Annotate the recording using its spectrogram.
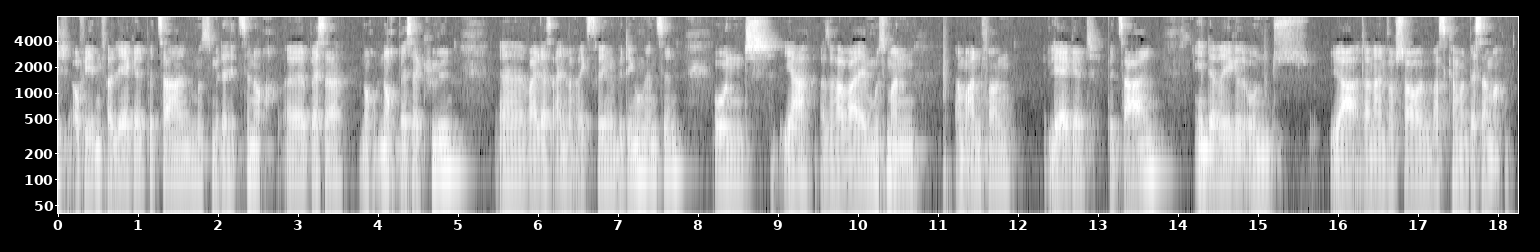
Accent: a few kilometres from Altenkunstadt, Bavaria, Germany; also born or lived in Bayreuth; in Altenkunststadt. Auch nur ja, wenige Kilometer von meinem Heimatort entfernt

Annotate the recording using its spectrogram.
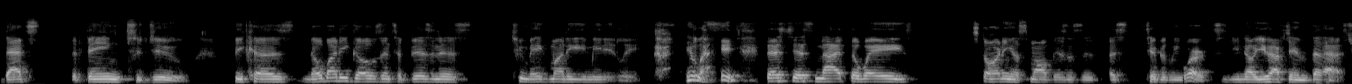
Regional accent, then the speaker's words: St. Louis, Missouri, United States; St. Louis, my hometown

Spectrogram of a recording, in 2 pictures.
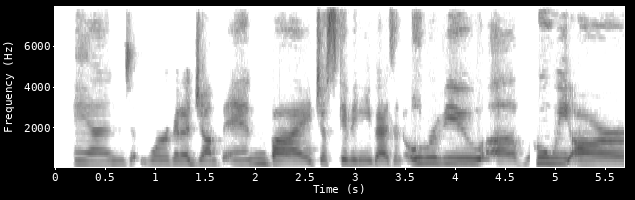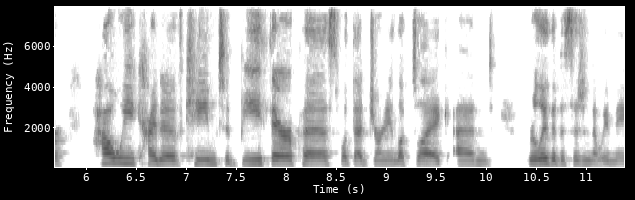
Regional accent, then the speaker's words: New York, United States; moved away as an adult; now in Los Angeles, United States; I am a New Yorker, a native New Yorker

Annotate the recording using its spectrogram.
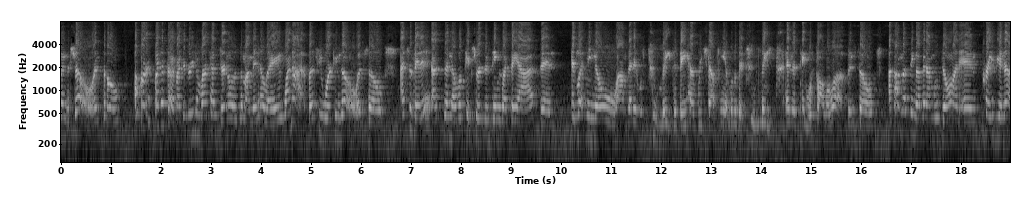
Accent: Indianapolis, Indiana, United States; moved away as an adult; now in Los Angeles, United States; moved to my hometown of Indy for a year

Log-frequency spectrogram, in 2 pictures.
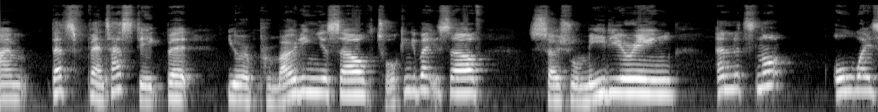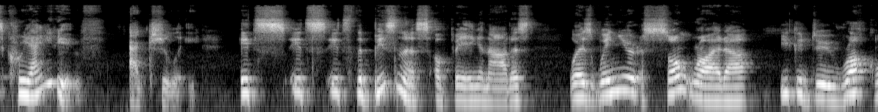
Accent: Australia; moved away as an adult; also born or lived in Sweden; as an Aussie

